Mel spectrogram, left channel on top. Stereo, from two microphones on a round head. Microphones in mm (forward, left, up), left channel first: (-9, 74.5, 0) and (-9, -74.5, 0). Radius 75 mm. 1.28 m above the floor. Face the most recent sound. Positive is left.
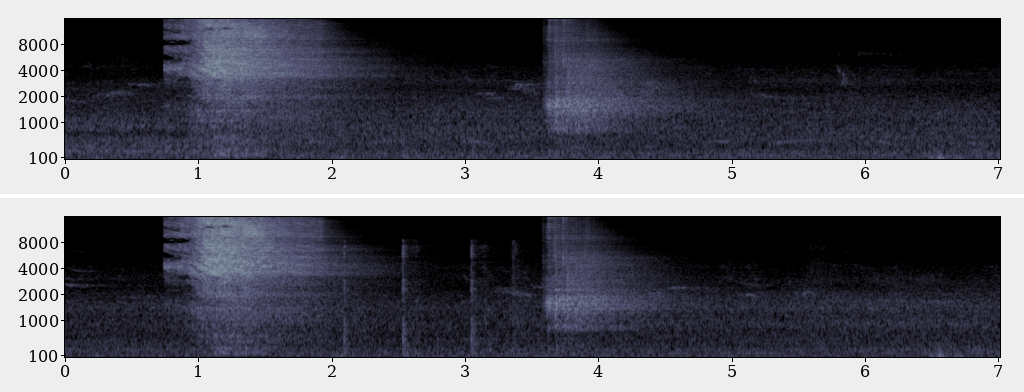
turn(degrees=-35)  # may be behind; listen again after turning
